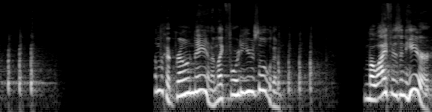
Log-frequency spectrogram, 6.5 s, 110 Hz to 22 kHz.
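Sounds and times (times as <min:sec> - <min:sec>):
knocking on a door: 0:00.0 - 0:00.8, 0:04.1 - 0:04.9
speech: 0:02.5 - 0:04.4, 0:05.5 - 0:06.4.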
